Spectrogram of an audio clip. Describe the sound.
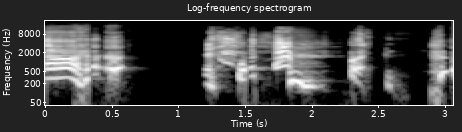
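A man imitating hiccups with his voice: a few sharp, voiced gulping bursts separated by short pauses, loud and close, with no other sound.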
